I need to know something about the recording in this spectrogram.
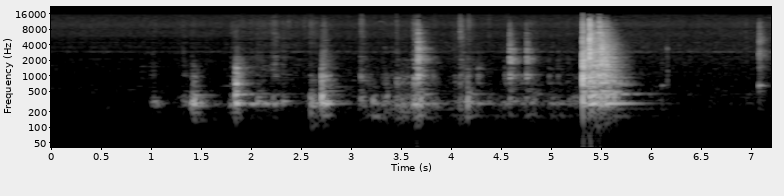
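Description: A wooden cover knocks and scrapes as it is lifted off a machine.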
